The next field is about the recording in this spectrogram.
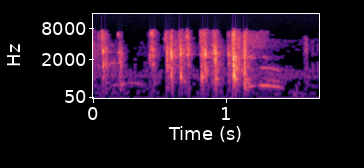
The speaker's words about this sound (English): Oh, I'm scared. Are you going to report me? I hear a typewriter. Yep, you're going in our report.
